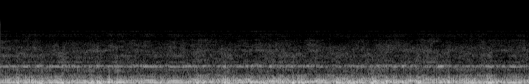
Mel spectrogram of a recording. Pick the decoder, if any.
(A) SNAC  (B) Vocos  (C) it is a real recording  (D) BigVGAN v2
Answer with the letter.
A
